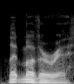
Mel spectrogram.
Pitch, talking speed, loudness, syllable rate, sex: 95 Hz, 240 wpm, -13 LUFS, 6.5 syllables/s, male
